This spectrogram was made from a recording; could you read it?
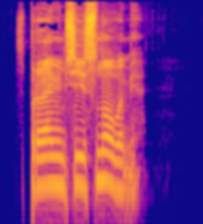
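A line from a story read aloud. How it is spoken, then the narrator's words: Growl. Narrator (Russian): Владимир прорычал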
